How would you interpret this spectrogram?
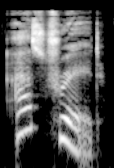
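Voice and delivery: sudden exclamation. The prince, just woken by Astrid, greets her; exclaiming. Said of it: "The prince exclaimed".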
